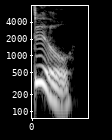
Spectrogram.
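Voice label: "dill", British English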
